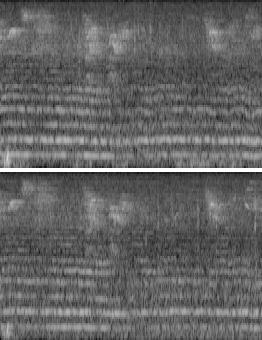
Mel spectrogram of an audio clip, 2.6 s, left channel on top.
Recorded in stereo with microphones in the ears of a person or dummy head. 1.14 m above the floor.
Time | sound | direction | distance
0.0 | an insect | 35° left (ahead or behind) | 4 m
